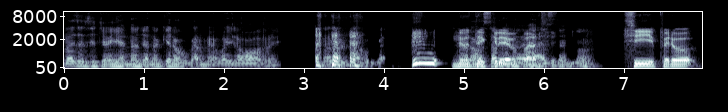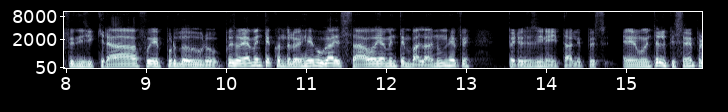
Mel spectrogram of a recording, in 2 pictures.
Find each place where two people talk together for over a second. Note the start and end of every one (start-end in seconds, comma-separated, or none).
5.0-6.2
